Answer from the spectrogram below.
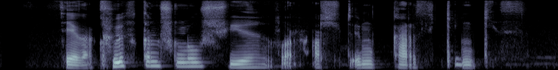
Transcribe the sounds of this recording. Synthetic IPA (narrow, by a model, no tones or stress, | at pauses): θɛːɣaɾkʰl̥ʏhkanskloːwsjœːva̰ɾa̰l̥t̪ʏ̰mkʰaɾθceɲcɪ̥θ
